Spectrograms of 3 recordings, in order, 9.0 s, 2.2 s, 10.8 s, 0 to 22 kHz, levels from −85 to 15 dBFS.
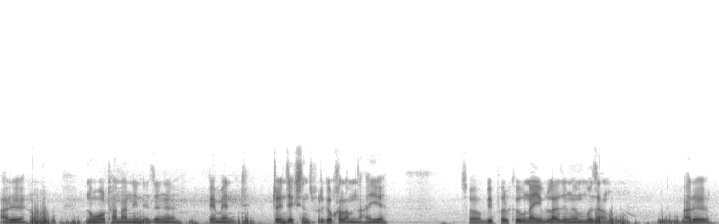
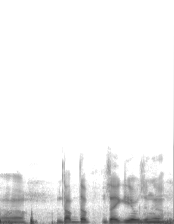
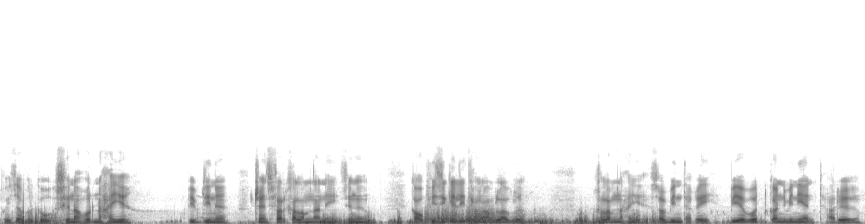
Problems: constant background noise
